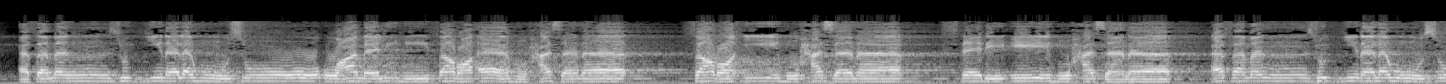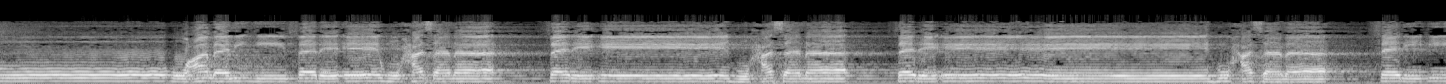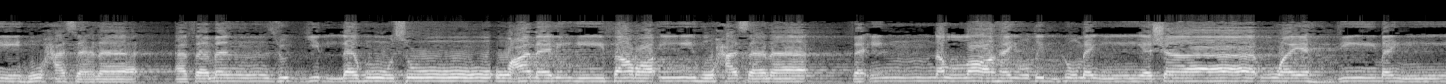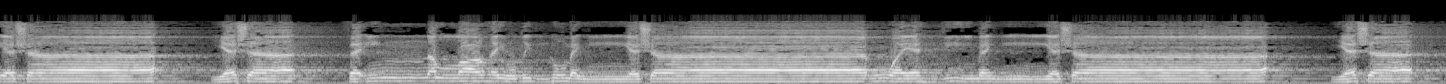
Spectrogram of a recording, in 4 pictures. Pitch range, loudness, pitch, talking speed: 135-150 Hz, -7 LUFS, 135 Hz, 50 wpm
